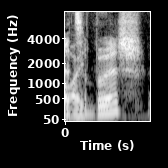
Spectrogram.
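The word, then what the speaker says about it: Lëtzebuerg: Äh, das Spiel, in, aus dem Du kommst, ist so ein bisschen kleiner vom Spielbrett und heißt äh, äh Litzeburg oder wie nennt man, spricht man ja, das bei Litzebusch.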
